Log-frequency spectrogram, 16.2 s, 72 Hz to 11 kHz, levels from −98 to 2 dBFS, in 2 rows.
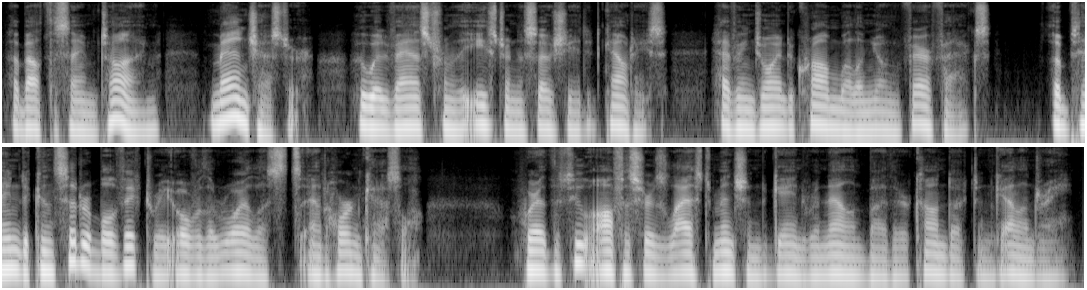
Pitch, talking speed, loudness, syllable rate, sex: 115 Hz, 150 wpm, -18 LUFS, 5.5 syllables/s, male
